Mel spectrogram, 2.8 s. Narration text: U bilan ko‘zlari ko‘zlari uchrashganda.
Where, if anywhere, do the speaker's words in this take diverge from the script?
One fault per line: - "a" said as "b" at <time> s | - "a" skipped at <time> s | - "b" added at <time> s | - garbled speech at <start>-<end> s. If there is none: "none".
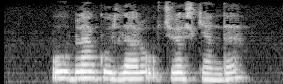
- "ko‘zlari" skipped at 1.5 s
